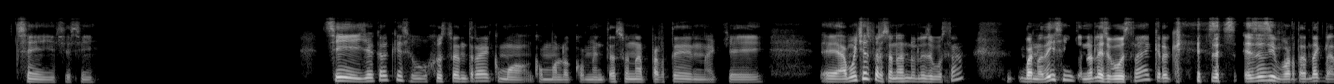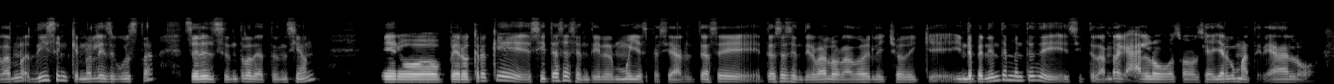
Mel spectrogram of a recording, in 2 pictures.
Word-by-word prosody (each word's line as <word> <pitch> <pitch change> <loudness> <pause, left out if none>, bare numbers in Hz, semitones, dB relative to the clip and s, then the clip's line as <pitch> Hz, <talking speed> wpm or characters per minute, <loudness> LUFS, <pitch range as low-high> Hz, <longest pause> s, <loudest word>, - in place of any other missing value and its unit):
Sí, 115 -5 -3
sí, 110 - -12
sí. 110 -1 -11 2.2
Sí, 160 -5 +7
yo 155 +3 +1
creo 205 +4 0
que 200 0 -2
su 135 -6 -9
justo 150 +1 -1
entra 155 +3 0
como 115 -7 -5
como 115 0 -6
lo 110 -1 -7
comentas, 110 +4 -5
una 125 -1 -1
parte 130 +3 -3
en 115 -2 -6
la 115 0 -8
que, 115 +2 -6 0.5
eh, 130 - +3
a 130 - +7
muchas 200 - +6
personas 140 -9 +3
no 145 - -2
les 140 -1 -1
gusta. 195 - -5 0.5
Bueno, 140 -4 +7
dicen 210 - +4
que - - -4
no - - +4
les 155 -4 +8
gusta, 170 - +5
creo 155 -7 +1
que - - +3 0.2
eso - - +4 0.3
eso 145 +5 +7
es 185 - +6
importante 130 -2 +4
aclararlo, 145 +1 -4
dicen 195 +1 -4
que 130 - -6
no 130 +1 -5
les 140 -2 -3
gusta 130 +1 -8 0.3
ser 125 0 +2
el 130 -1 +2
centro 125 +2 -4
de 120 - -3
atención, 125 - -8 0.6
pero 120 -2 +4
pero 125 0 +2
creo 165 0 -4
que 165 - -1
sí 135 - -3
te - - -7
hace 185 +3 -1
sentir 120 -4 -7
muy 125 +1 -2
especial, 110 -1 -8
te 125 - -3
hace 125 0 -3
te - - -3
hace 145 +4 -2
sentir 120 -4 -6
valorado 120 -1 -2
el 125 0 -7
hecho 120 0 -7
de 115 -1 -9
que, - - -11
independientemente 180 - -2
de 120 -10 -4
si - - -9
te - - -11
dan - - -5
regalos 125 -1 0
o 115 0 -7
si - - -7
hay 120 +1 -4
algo 130 +2 -2
material, 120 -2 -5
o - - -15
130 Hz, 180 wpm, -24 LUFS, 120-150 Hz, 2.2 s, les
